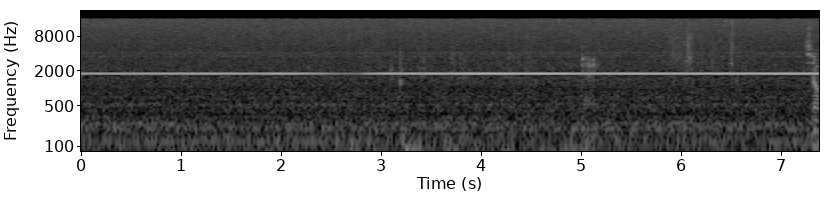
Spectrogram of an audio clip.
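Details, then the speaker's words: Electrohome Kalmar console stereo crossover tweeter output, fed by audio signal generator through Heathkit mono amp into one speaker: steady clear tone around 2 kHz, no buzz; gets rectified-sounding lower down. "what I hear is a fairly Clear Tone uh we're up around where are we here we're up around 2 KZ 2 2,000 Herz fairly clear"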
